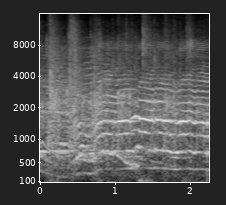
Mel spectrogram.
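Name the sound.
audience applause and cheering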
